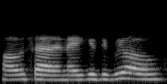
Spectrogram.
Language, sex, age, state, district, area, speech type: Odia, female, 60+, Odisha, Kandhamal, rural, conversation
